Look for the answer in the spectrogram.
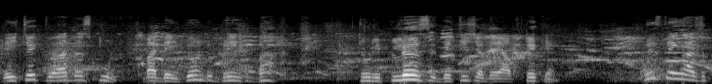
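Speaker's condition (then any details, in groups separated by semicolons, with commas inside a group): No condition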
